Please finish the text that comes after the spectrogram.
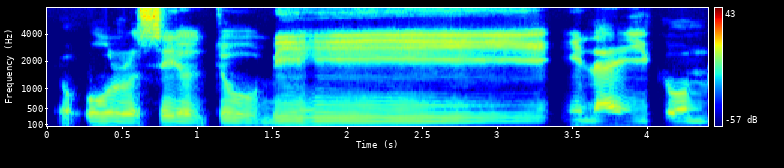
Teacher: maka hendaklah dibaca dia dengan mad empat atau lima harakat dengan mad silah tawilah nama hukumnya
